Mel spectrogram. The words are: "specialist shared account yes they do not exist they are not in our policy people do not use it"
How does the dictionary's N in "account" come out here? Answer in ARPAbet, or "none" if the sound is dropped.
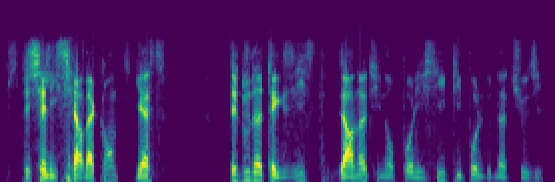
none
